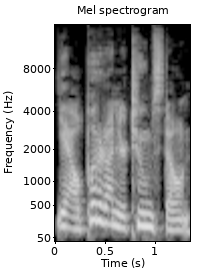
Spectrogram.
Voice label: answer, female; Garry's Mod; hl2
